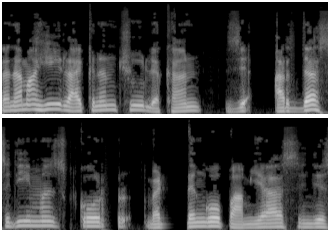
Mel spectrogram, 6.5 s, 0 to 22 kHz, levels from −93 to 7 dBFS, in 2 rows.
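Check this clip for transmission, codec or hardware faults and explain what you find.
Two kinds of network-timing fault turn up here, both from packets arriving late rather than going missing.

Repeated stalls (stutter) hit twice. From 3.48 to 4.43 s there are 18 little gaps, the longest about 160 ms, where the jitter buffer kept running dry and the receiver stretched the last sound to cover. That's 383 ms of filler, roughly 41% of the stretch, so the speech drags and hiccups. From 5.76 to 6.46 s it's milder: 15 gaps, none over 23 ms, 157 ms filled, about a quarter of the span. The speech still drags and stutters, just less. Nothing is lost either time.

Between them, from 4.85 to 5.12 s, there's a call audio freeze. The speech halts and the last sound carries on briefly before dropping to about 170 ms of silence, 261 ms in all, then resumes exactly where it stopped. The likely cause is packets held up in transit, which emptied the jitter buffer, so the gap is inserted rather than anything being cut out.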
